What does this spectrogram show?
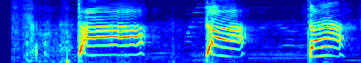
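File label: "zhe2", Mandarin Chinese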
